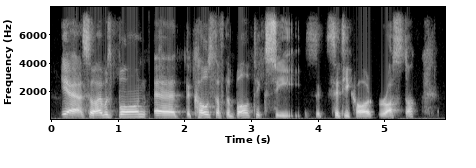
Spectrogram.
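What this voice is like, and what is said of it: German accent. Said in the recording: “I am from Germany, as you can hear on my accent, I guess.”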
